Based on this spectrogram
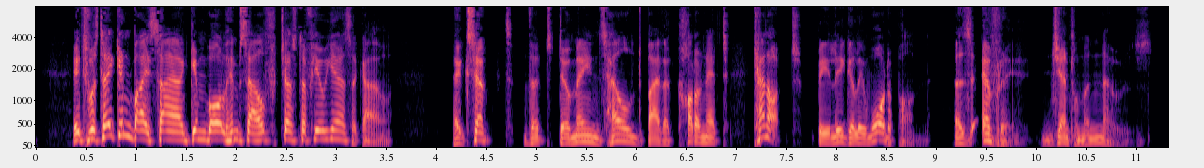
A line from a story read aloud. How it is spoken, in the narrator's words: Sir Kay said smoothly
